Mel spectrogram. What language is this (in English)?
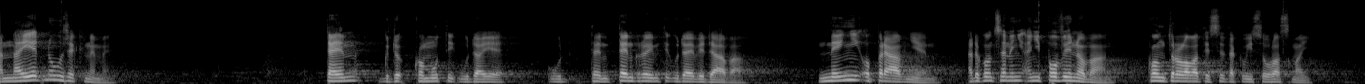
Czech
